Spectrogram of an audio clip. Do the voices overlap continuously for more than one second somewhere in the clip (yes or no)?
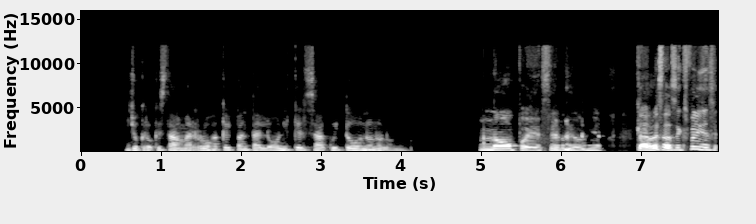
no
